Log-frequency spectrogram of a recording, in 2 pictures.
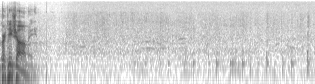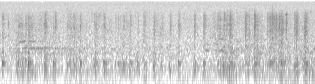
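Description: A military band plays faintly in the distance.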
